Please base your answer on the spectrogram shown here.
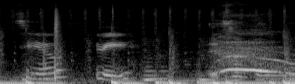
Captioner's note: gasping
